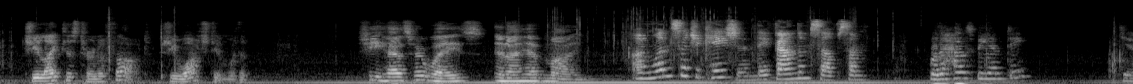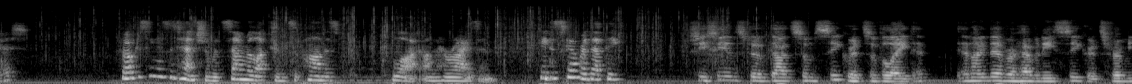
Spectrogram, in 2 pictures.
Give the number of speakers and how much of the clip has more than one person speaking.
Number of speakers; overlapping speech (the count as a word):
five, no overlap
